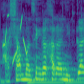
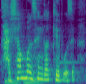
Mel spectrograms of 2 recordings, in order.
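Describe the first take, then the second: First: It is said in a sharper, irritated tone. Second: It is said in a calm, polite tone.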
